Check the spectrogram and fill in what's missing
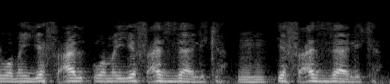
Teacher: فاللام أدغمت في الذال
